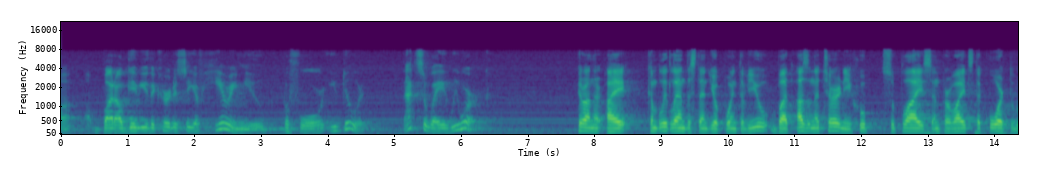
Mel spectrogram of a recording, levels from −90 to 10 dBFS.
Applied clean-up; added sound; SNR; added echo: none; none; none; none.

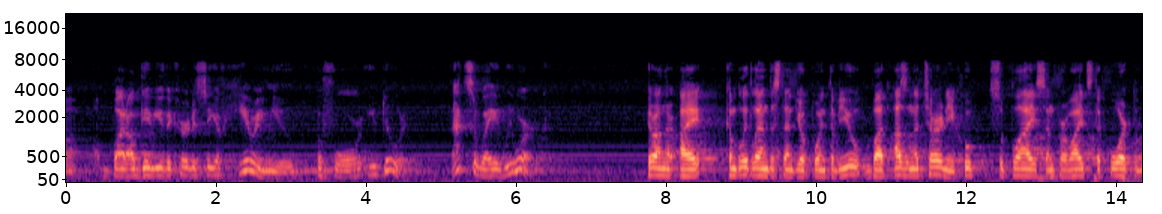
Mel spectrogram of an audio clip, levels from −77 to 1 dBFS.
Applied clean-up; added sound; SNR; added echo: none; none; none; reverberation time 2.0 s.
